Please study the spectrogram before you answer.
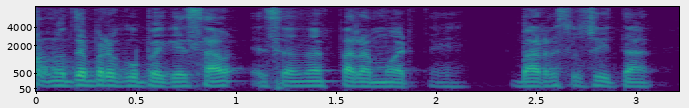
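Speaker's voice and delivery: low, soft, soothing reply; calm reassurance. Acted. Yeshua answers news of a death, calm reassurance. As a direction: reassure gently, dropping pitch and volume.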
